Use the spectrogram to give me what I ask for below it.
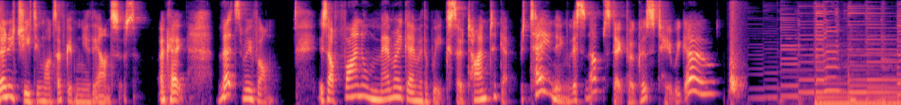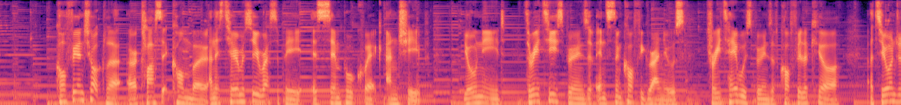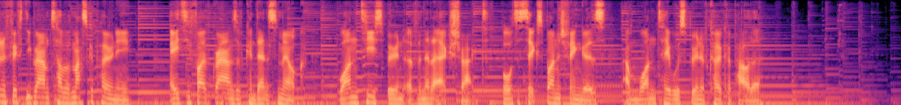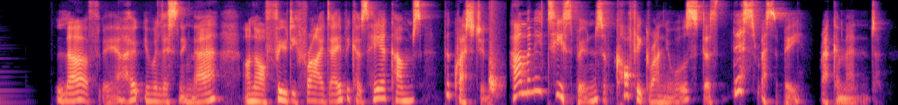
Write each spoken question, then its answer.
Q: How many teaspoons of coffee granules does this recipe recommend?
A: The answer is 3 teaspoons.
